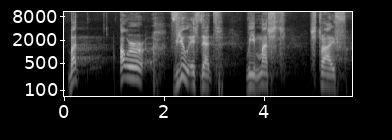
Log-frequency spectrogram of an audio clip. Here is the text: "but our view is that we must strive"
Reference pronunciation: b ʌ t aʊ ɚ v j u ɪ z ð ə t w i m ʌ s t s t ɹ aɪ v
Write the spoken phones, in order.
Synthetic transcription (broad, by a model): b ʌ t aʊ ɚ v j u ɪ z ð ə t w i m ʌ s t s t ɹ aɪ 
